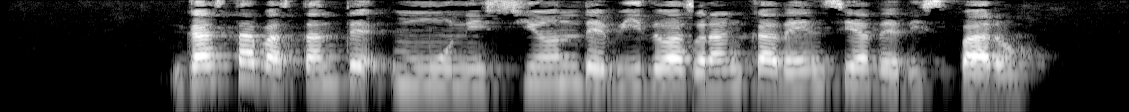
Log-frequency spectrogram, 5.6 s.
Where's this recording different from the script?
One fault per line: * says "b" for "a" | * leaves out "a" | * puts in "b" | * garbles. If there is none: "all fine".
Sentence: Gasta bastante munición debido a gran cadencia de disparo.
all fine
